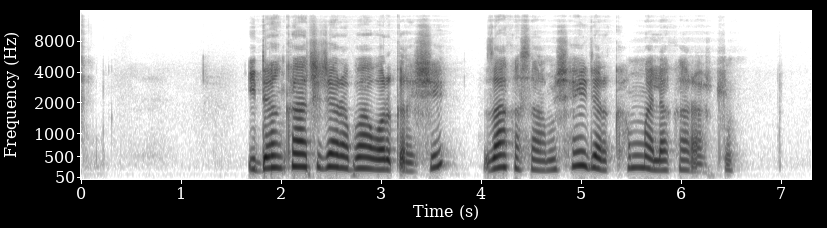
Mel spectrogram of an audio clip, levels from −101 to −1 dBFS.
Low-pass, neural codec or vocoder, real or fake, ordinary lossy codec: 14.4 kHz; none; real; none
